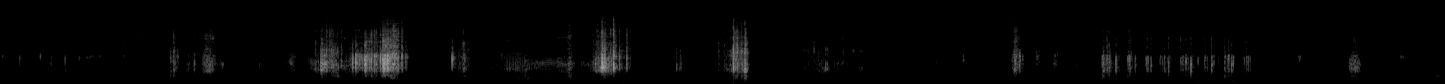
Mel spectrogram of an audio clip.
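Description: Fingers rub and tap against a cardboard box.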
